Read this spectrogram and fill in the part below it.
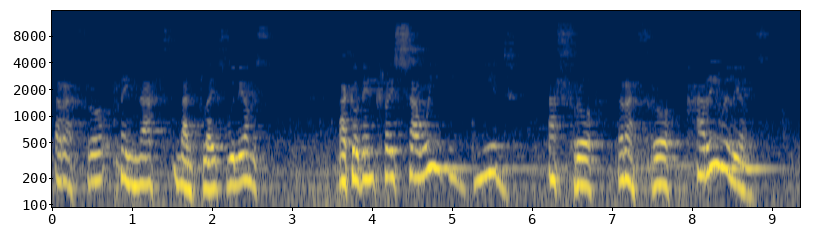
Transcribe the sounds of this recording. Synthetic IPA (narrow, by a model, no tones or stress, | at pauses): əɾaθrɔr̥ejnaθnantʰlˠajswɪlˠjɔns | akɔðɪnkʰrajsawiiɡiːd | aθrɔ | əɾaθrɔhaɾiwɪlˠjɔns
